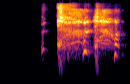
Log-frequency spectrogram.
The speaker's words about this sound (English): Goodness. I haven't coughed for a week. And all of a sudden right now. Now it's happening.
